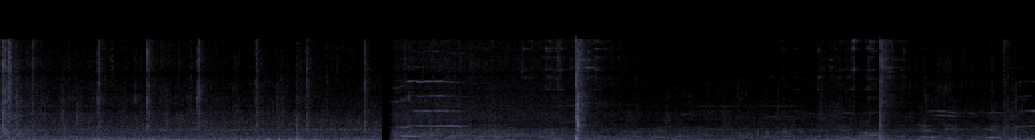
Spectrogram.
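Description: Outdoor street ambience with wind rumbling on the microphone, distant voices and scattered clicks and knocks, including one sharp knock about halfway through.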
